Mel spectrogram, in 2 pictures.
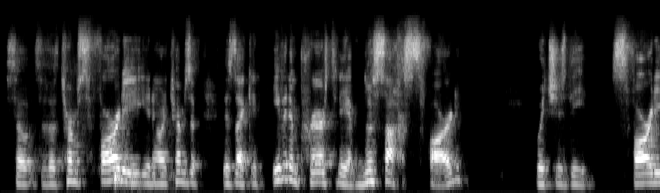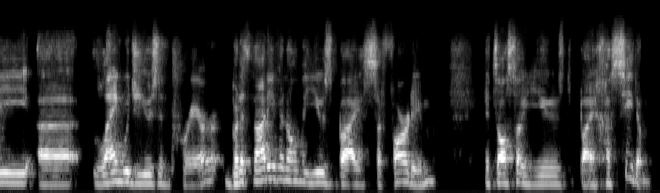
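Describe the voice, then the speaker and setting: A man with an ordinary mid-range voice, speaking as a rabbi on an interview show. He explains history in an easygoing, rambling way, restarting his sentences and filling pauses. He drifts into side stories before coming back to the point. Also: medium pitch, slightly rough. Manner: digressive, with frequent fillers and restarts.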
